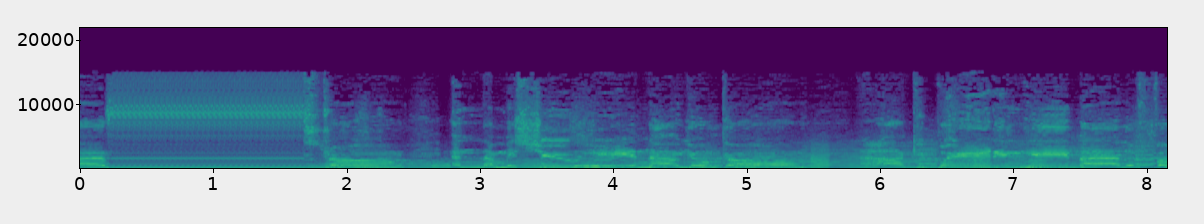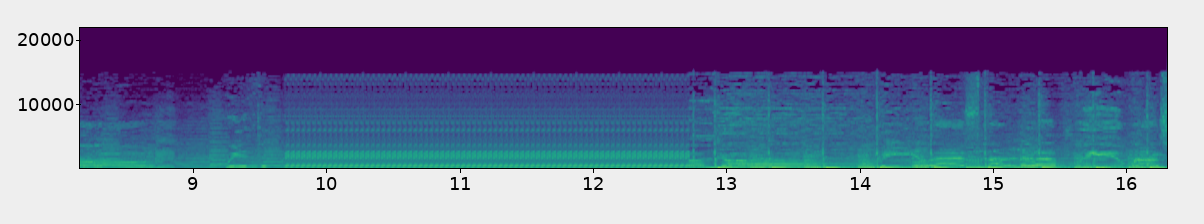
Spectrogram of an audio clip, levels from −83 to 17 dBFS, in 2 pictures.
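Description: You get two stretches of system hang loop here, from 0.28 to 1.68 s and again from 9.72 to 12.72 s. Each time the machine or driver stalled while the sound hardware kept replaying the same 40 ms chunk of its ring buffer. At 25 repeats a second that's a rapid, buzzy stutter rather than a clean tone. Roughly a second and a half of audio goes missing in the first stall and about three seconds in the second.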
